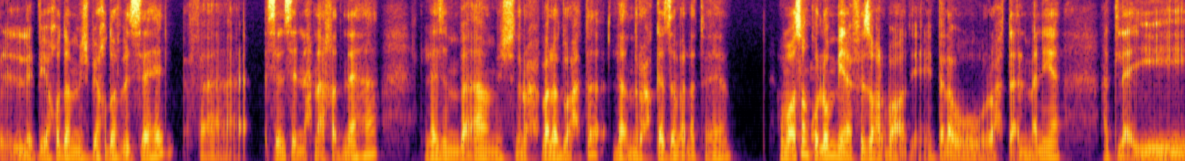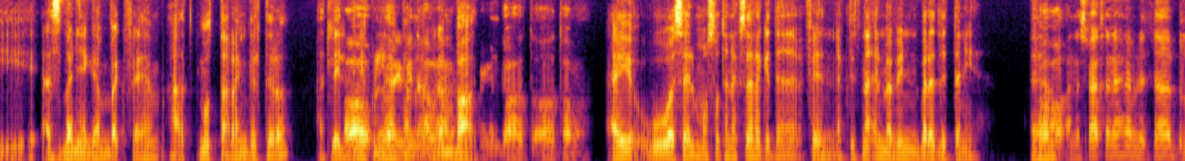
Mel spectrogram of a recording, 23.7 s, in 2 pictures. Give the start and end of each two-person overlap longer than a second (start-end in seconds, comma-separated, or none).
15.3-16.8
